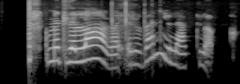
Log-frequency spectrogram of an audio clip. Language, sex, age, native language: Icelandic, female, 11, Icelandic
